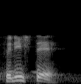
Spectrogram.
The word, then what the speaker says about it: فرشتے: اور درست تلفظ ہے اس کا فرشتے.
